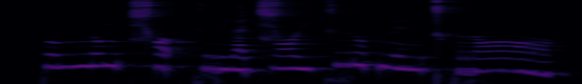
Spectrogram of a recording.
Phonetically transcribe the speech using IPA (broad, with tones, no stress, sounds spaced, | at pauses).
p o˦˥ m n o˥˩ m t͡ɕʰ ɔ˥˩ ʔ k r i˧ a̯ t͡ɕ ɔː˥˩ j k r u˥˩ ʔ m e˧ n kʰ r ɔː˥˩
